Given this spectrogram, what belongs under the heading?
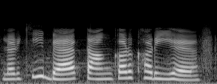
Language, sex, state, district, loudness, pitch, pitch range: Hindi, female, Bihar, Patna, -13 LUFS, 255 Hz, 245-290 Hz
